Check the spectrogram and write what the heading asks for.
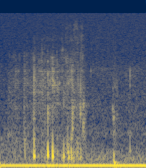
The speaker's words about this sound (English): Hold on, I'm going to have a sip of coffee.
